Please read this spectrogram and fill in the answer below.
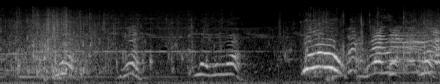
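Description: Water splashing as two boys wade and work their hands in a shallow stream, with short calls from a voice that rise and fall in pitch; the loudest call comes about three seconds in.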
